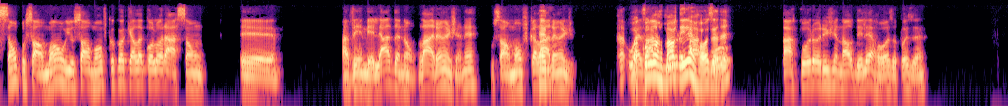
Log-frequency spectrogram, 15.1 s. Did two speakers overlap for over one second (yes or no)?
yes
